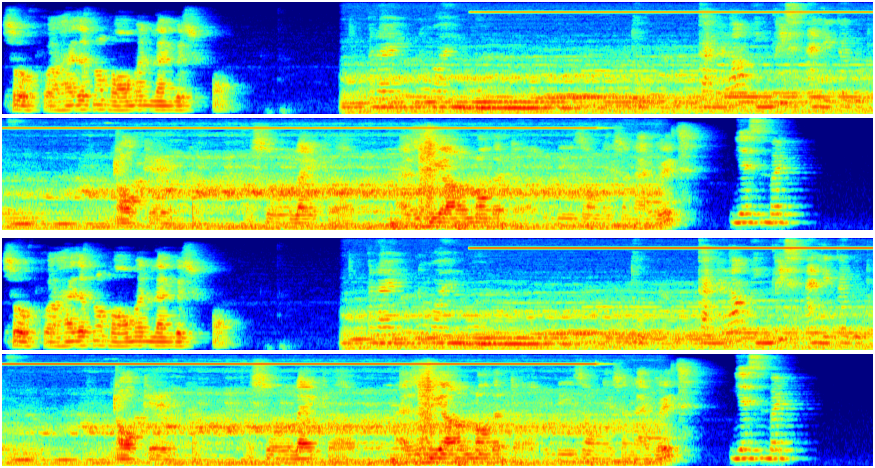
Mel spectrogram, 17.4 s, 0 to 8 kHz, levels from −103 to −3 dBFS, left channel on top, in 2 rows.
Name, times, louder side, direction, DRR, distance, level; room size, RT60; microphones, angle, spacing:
voice 1, 0.0-2.2 9.7-10.4 11.1-12.3 12.6-15.6, right 2 dB, 15° right, -5 dB, 0.4 m, -22 dB
sound 1, 3.4-15.3, left 1 dB, 30° left, 0.6 m, -24 dB
voice 2, 3.6-5.0 6.3-6.5 7.0-9.2 16.0-16.6, right 1 dB, 50° right, -1 dB, 0.8 m, -26 dB
sound 2, 4.7-14.7, right 7 dB, 85° right, 0.3 m, -20 dB
2.5 x 2.2 x 3.0 m, 0.38 s
head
